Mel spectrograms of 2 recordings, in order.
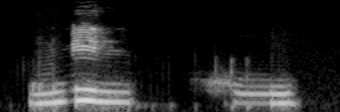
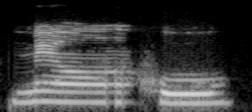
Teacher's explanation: Nun dibaca dengan jelas. Ha pun dibaca dengan jelas.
